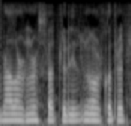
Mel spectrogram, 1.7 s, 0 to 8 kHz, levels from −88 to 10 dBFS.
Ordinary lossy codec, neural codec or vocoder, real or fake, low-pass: none; autoencoder, 22.05 kHz, a latent of 192 numbers a frame, VITS, trained on many speakers; fake; 7.2 kHz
